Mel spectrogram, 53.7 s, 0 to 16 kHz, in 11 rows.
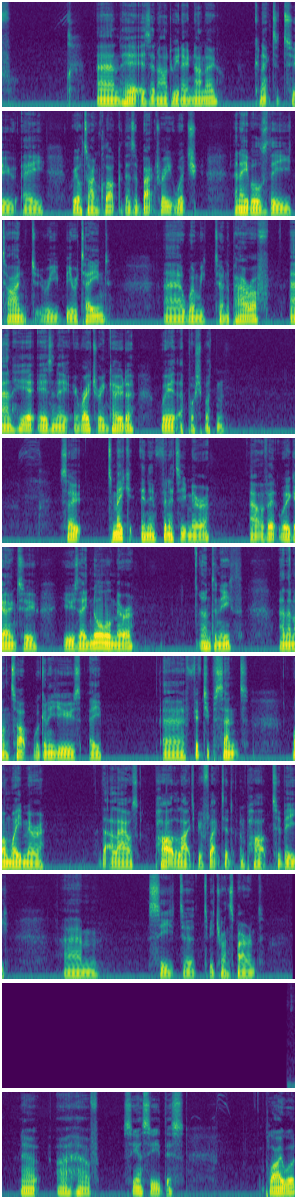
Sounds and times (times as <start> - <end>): Speech: 0.0 - 0.2, 1.6 - 11.6, 12.4 - 18.4, 20.5 - 26.7, 27.6 - 31.0, 31.9 - 33.4, 34.1 - 35.0, 35.8 - 39.2, 40.0 - 40.8, 41.5 - 43.5, 49.1 - 51.9, 53.2 - 53.7.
